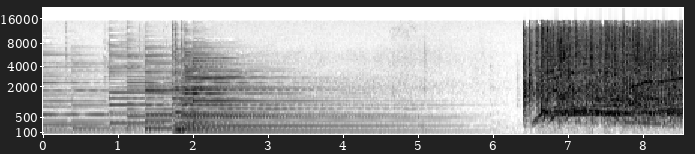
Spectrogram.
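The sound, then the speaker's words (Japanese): Applause clapped by the host himself with reverb added, bursting in abruptly and loud after a sustained musical chord slowly fades, then continuing as dense, echoing clapping. “自分で拍手するというね、リバーブかけるの忘れて途中からリバーブかけると”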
